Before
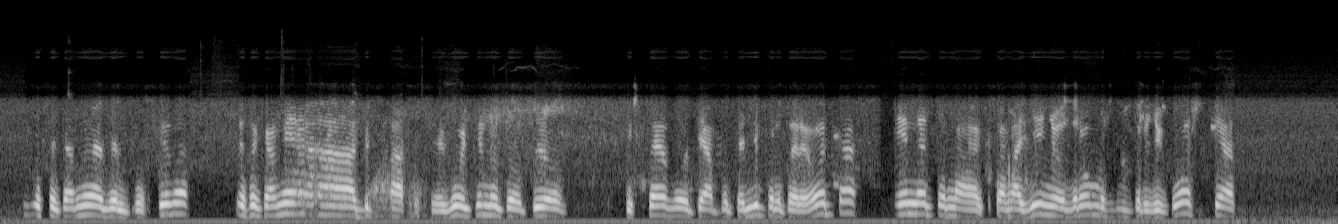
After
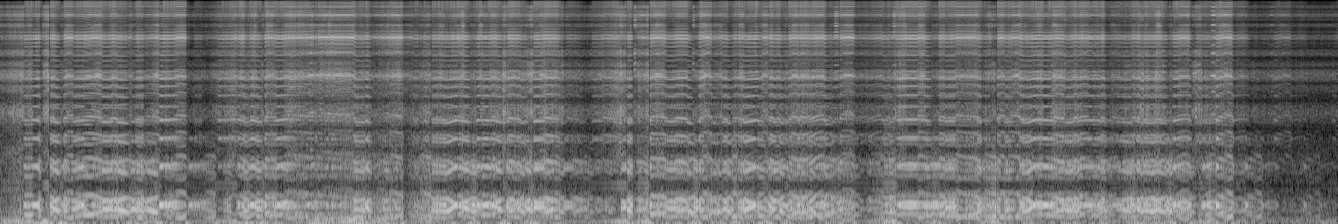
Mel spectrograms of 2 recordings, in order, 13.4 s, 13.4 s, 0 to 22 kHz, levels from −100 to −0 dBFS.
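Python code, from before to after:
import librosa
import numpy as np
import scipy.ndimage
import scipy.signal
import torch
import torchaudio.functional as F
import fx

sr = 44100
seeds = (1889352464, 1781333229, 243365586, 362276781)

y = fx.bit_reversed(x, sr, seeds[0], block=64)
y = fx.tube_stage(y, sr, drive_db=28.0, bias=0.6)
y = fx.low_shelf_res(y, sr, hz=130.0, db=8.5, q=3.0, at=(3.07, 3.64))
y = fx.echo_alternate(y, sr, ms=292, hz=1400.0, feedback_pct=56, wet_db=-9.5)
y = fx.pre_swell(y, sr, db_per_s=41.0)
y = F.gain(torch.from_numpy(y), 8.0).numpy()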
